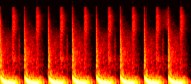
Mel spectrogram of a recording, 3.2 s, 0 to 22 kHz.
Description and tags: Keep on banging
I used kick 02 by oscillator for the drums and a little percussion to get you going
dance, loop, hard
